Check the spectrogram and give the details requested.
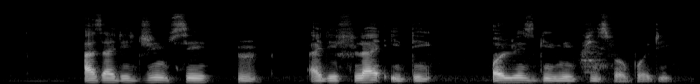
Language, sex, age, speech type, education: Nigerian Pidgin, male, 15-29, spontaneous, tertiary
